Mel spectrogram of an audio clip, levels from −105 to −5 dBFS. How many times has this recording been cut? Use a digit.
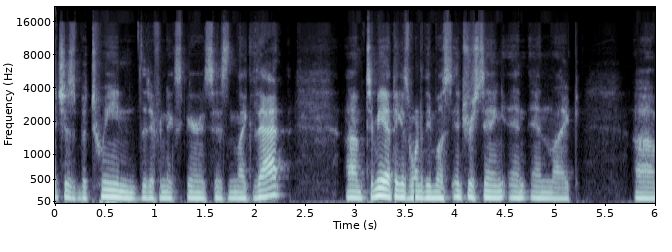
0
